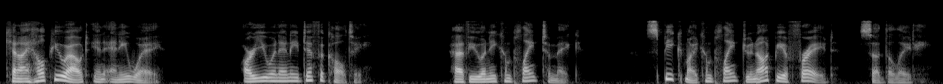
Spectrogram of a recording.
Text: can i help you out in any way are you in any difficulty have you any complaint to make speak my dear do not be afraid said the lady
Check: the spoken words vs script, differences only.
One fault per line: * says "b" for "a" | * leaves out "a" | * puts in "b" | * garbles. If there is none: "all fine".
* says "complaint" for "dear"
